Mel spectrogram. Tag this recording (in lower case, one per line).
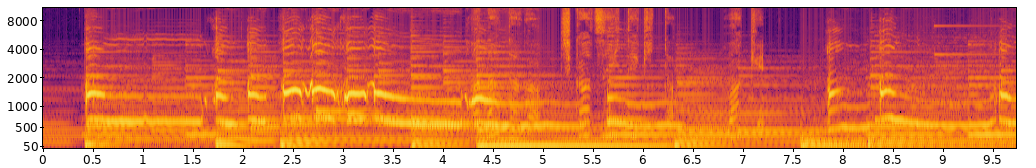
speech
music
